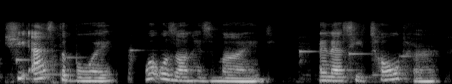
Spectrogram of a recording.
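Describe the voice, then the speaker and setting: A woman's voice: low voice, lively intonation, a little slow. A woman storyteller reading a children's picture book aloud, with a slightly dull recording. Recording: dull lo-fi audio with music. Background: faint music.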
